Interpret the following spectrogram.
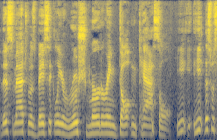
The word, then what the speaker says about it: Rush: to the next match rush versus Dalton castle ruch it's Roush oh my god if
